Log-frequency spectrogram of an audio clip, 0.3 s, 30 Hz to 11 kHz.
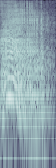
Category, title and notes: Sound effects > Objects / House appliances
Creaking Floorboards 03
bare-foot, creaking, creaky, floor, floorboards, footstep, footsteps, going, grate, grind, groan, hardwood, heavy, old-building, rub, scrape, screech, squeak, squeaking, squeal, walking, weight, wooden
